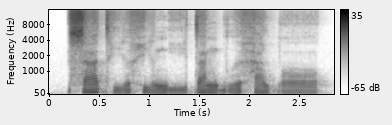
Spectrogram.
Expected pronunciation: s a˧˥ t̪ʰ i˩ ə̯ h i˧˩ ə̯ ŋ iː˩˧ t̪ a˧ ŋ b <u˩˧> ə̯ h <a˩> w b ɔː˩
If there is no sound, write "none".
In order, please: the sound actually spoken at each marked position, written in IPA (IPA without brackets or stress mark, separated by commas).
u˩˧, a˩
